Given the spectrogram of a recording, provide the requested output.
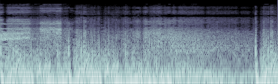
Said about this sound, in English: Listen to some of this audio. Hold on. It's a lot of explosions.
